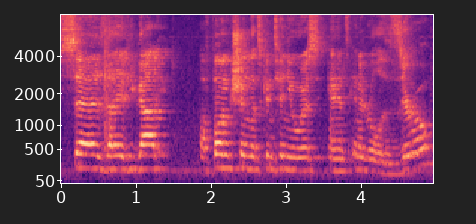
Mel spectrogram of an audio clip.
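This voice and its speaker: The speaker uses ordinary pitch variation. Noticeable background noise and audible room echo fill the recording. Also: man, high pitch for a man. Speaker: math professor. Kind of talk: lecture. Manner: fast.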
